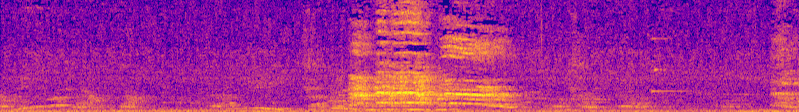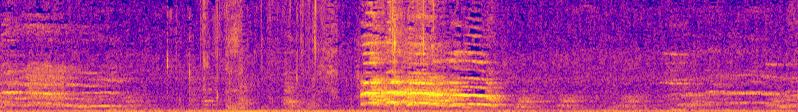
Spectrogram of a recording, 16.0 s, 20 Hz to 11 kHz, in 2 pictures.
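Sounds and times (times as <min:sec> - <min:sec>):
rooster crowing: 0:03.5 - 0:05.2, 0:07.7 - 0:09.3, 0:11.6 - 0:13.2, 0:14.7 - 0:15.9.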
